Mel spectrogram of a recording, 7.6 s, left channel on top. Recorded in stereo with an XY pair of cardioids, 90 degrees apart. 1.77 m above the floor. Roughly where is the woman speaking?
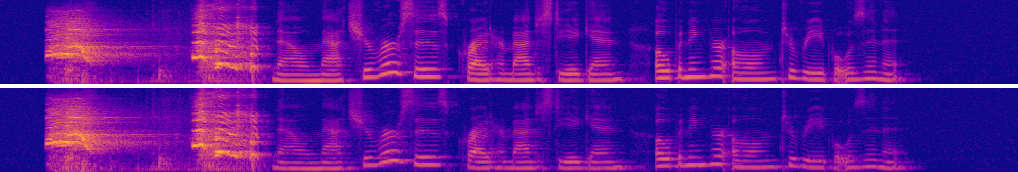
Ahead left.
